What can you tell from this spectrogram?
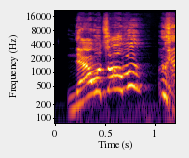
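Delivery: very high, loud, drawn-out shocked question; outraged disbelief. Retold or imitated. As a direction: replay your shocked outburst at full pitch. Acting out shock at movie ending.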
